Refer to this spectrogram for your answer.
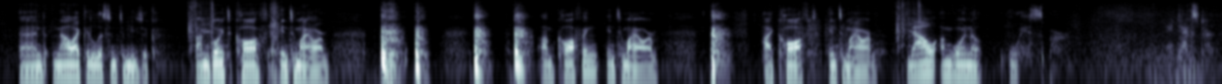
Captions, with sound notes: And now I can listen to music. I'm going to cough into my arm. [COUGHING] I'm coughing into my arm. [COUGHING] I coughed into my arm. Now I'm going to whisper. Hey, Dexter.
